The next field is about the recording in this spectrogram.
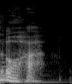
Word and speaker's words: Oha: In lieu of calling me something that sounds like a mud boot falling down a flight of stairs, if you aren't sure how to pronounce my name, just ask me, baby. It's Oha.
